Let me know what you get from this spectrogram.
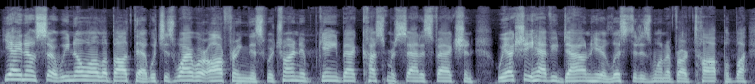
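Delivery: high, eager sales patter; smooth-talk the customer into a deal; fake soothing salesman. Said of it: "just lying your fucking ass off".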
